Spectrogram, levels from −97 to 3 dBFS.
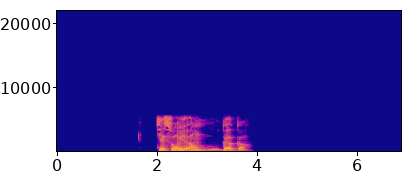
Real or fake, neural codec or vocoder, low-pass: real; none; 5.4 kHz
